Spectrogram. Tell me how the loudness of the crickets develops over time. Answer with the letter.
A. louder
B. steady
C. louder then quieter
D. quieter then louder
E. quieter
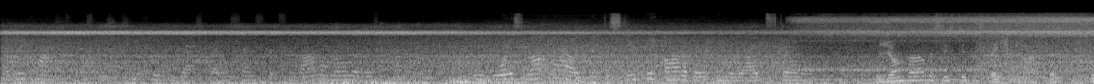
D.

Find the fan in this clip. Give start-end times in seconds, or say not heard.
0.0-10.9.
